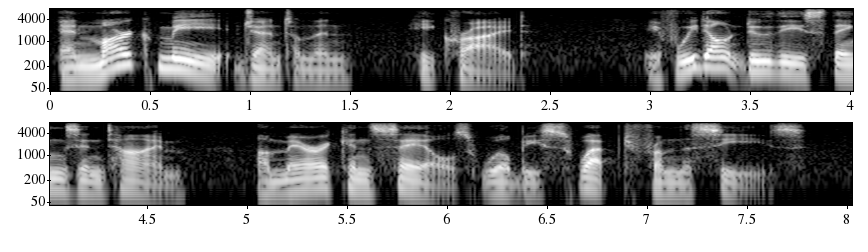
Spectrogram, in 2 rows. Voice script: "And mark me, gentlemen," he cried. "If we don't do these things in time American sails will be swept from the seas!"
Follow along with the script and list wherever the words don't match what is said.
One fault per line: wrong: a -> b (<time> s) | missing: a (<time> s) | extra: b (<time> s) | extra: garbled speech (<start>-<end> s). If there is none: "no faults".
no faults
